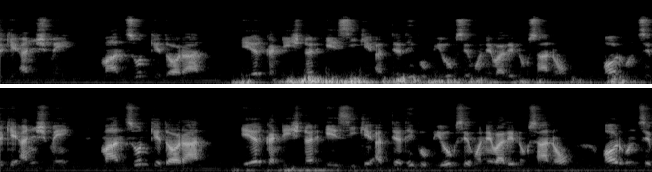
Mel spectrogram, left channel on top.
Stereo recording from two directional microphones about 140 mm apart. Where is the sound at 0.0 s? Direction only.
40° right (ahead or behind).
